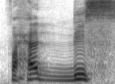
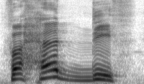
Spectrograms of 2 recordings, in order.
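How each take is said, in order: First: The final consonant is a hissing, whistling s sound. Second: The final consonant is a soft th without whistling. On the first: The speaker calls it wrong. "Fahaddis itu sofir" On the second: The speaker calls it right. "Tidak boleh ada sofir"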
